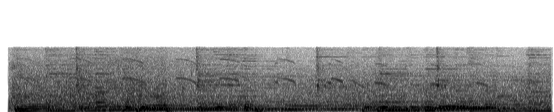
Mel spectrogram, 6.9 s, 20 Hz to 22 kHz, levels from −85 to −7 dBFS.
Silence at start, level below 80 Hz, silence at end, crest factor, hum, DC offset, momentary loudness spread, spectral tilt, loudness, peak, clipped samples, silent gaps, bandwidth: 0.1 s; -20 dBFS; 0.05 s; 10 dB; none; 0.4%; 7 LU; -12.5 dB/octave; -12 LUFS; 0 dBFS; 0.2%; none; 4 kHz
